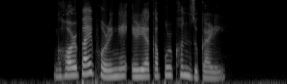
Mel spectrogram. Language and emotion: Assamese, neutral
